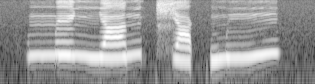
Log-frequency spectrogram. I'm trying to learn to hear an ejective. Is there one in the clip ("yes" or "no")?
no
